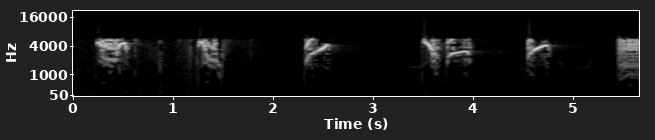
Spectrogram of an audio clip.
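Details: Drongo calling to gather its flock: harsh, scratchy chatters mixed with short rising whistles, each burst about half a second, repeated irregularly about once a second.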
